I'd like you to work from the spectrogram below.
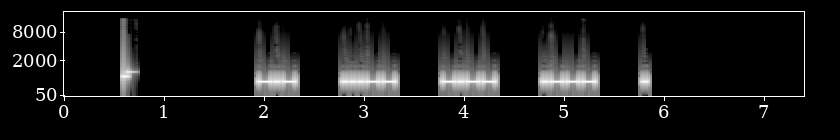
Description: Morse code, heard as a keyed tone, about 30 wpm, spaced as for 14 wpm, 700 Hz. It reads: K3YJE
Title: USA Call Signs - 4x Character Spacing - 30wpm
